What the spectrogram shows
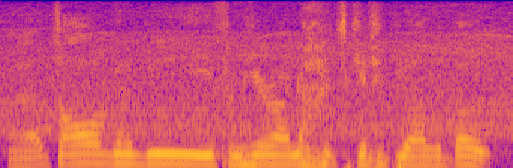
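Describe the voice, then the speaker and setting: A man's voice: a little high, steady tone, fairly quick, low-quality recording. A man hosting a gaming video, rambling through a casual story and live commentary on a hockey game, laughing often. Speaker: gaming channel host playing a hockey game. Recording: game crowd noise behind voice.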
